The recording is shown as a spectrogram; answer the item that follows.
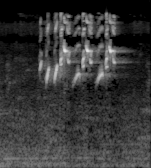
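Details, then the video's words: European goldfinch singing a quick burst of bright, tinkling twitters and short liquid trills, high-pitched and jumbled, lasting about one second against a quiet background. "اجمل تغريد حسون"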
